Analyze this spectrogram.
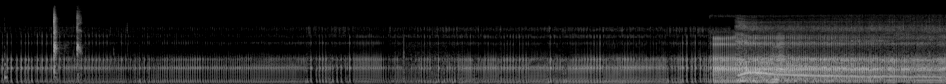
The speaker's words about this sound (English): Inward breathing? Okay, you won. It wasn't a contest. I thought genuinely in my heart of hearts that that's what people wanted to hear.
